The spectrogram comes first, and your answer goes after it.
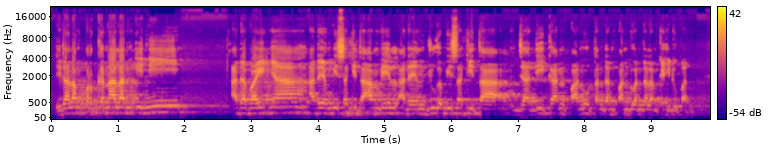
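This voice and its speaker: A man's voice: fairly high pitch, reverberant, big-room sound, muffled recording, slight background noise. A man giving an impassioned Islamic sermon at a dawn gathering. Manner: impassioned preaching, then measured chanted Arabic prayers. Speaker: Islamic preacher.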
